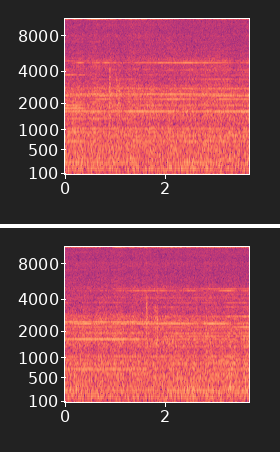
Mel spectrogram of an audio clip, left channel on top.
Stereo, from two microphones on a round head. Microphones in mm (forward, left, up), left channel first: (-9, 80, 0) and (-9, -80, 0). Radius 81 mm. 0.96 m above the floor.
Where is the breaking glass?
No breaking glass in this recording.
